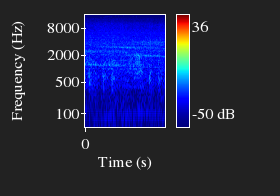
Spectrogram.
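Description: A Metropolitan Railway train in northwest London rumbles along the tracks with a steady low roar and faint rhythmic clatter, continuous, with no voices.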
